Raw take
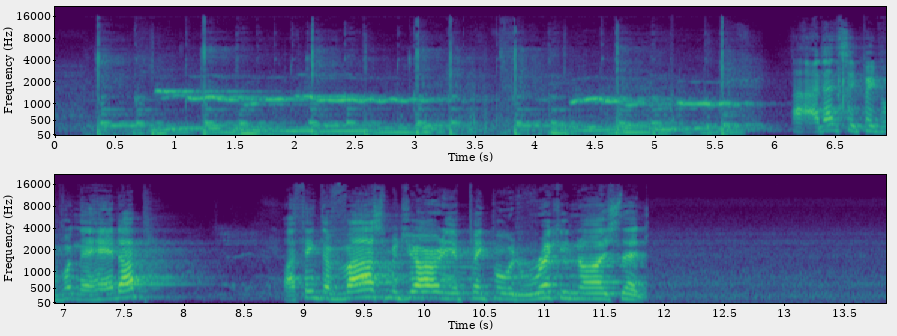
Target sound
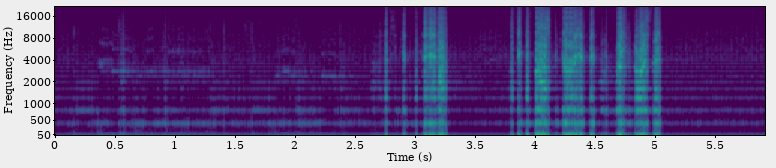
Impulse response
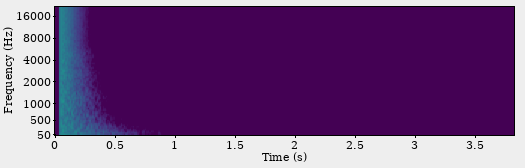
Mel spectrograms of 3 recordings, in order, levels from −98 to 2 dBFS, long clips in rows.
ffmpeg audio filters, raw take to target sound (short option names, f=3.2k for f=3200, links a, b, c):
-filter_complex "[0:a]aeval=exprs='val(0)+0.5*0.0299*sgn(val(0))':c=same,highpass=45,equalizer=f=1.8k:t=o:w=0.38:g=3.5,acrossover=split=280|630|1800[a][b][c][d];[b]acrusher=samples=37:mix=1:aa=0.000001[e];[a][e][c][d]amix=inputs=4:normalize=0,aeval=exprs='max(val(0),0)':c=same,agate=range=-23dB:threshold=-26dB:ratio=16:detection=peak,tremolo=f=24:d=0.71,afftfilt=real='hypot(re,im)*cos(PI*b)':imag='0':win_size=1024:overlap=0.75,asetrate=103194,aresample=44100,adynamicequalizer=threshold=0.00562:dfrequency=5100:dqfactor=0.7:tfrequency=5100:tqfactor=0.7:attack=5:release=100:ratio=0.375:range=2:mode=cutabove:tftype=highshelf,volume=-3dB"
